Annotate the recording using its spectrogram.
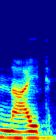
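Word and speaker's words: knight: तो दोस्तों के जो है यहाँ पे साइलेंट माना जाता है, तो साइलेंट नहीं है ये, और इसको हम जो पढ़ते हैं नाइट।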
